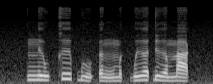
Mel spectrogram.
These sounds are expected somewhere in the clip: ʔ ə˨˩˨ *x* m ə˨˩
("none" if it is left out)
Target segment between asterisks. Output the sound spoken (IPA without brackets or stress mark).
ŋ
